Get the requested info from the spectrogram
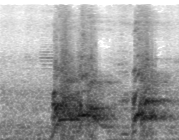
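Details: A beagle that is afraid of a bug gives two loud, sharp barks about a second apart.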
